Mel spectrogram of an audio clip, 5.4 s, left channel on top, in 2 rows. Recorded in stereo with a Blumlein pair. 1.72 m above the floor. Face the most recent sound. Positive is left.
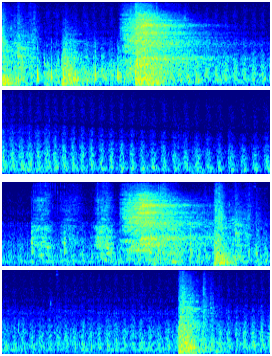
turn(degrees=-5)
